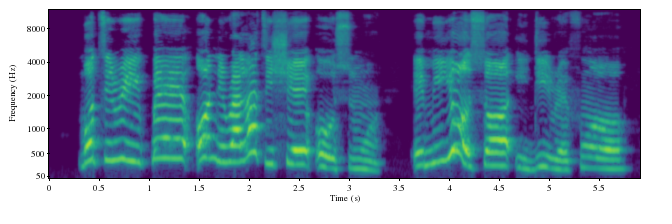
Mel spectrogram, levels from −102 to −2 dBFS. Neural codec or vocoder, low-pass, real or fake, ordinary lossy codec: none; none; real; none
